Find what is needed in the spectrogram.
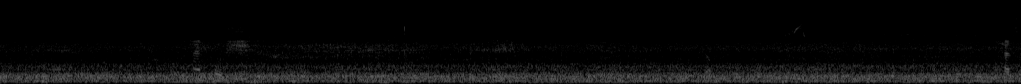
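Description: Steady, low outdoor background noise with a few faint, short, high chirps; one near the end rises in pitch.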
